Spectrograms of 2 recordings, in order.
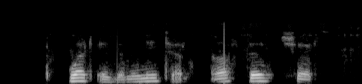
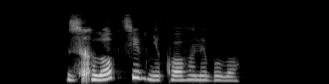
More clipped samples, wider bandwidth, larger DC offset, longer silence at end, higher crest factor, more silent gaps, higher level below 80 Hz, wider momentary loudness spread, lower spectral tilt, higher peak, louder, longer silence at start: neither; second, 7.2 kHz vs 11 kHz; neither; second, 0.5 s vs 0.9 s; about the same, 20 dB vs 20 dB; first, 1.98-2.10 s, 2.77-2.81 s vs none; first, -60 dBFS vs -68 dBFS; second, 14 LU vs 17 LU; first, -9 dB/octave vs -5 dB/octave; about the same, -4 dBFS vs -2 dBFS; second, -24 LUFS vs -20 LUFS; about the same, 0.7 s vs 0.65 s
